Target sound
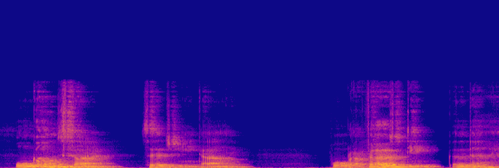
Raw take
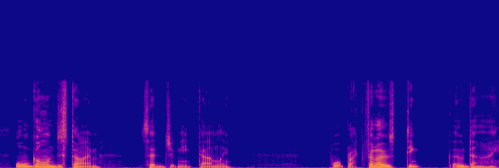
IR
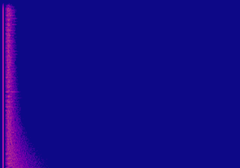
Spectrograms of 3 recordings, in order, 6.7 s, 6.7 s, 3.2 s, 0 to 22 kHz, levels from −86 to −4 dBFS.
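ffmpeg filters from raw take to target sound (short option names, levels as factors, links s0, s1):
-filter_complex "[1:a]atrim=start_sample=2205,afade=t=out:st=0.4:d=0.01,atrim=end_sample=18081[s0];[0:a][s0]afir=irnorm=-1:irlink=0,volume=2.37"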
